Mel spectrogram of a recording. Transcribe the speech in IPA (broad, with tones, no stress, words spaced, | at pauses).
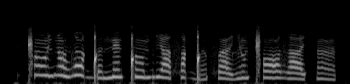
ǁɔ̃ː˥ɟɔ̃˥˧ zˤə˞˥˧ɡ͡ǃə˧˩ nɛ̃˧ǃɔ̃˧biː˧˩ sˤə˧ɡ͡ǃə̃˩˧ fɐː˧˩ʎɔ̃˥ǁɔː˥zˤiː˧˩ hə̃ː˧˩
